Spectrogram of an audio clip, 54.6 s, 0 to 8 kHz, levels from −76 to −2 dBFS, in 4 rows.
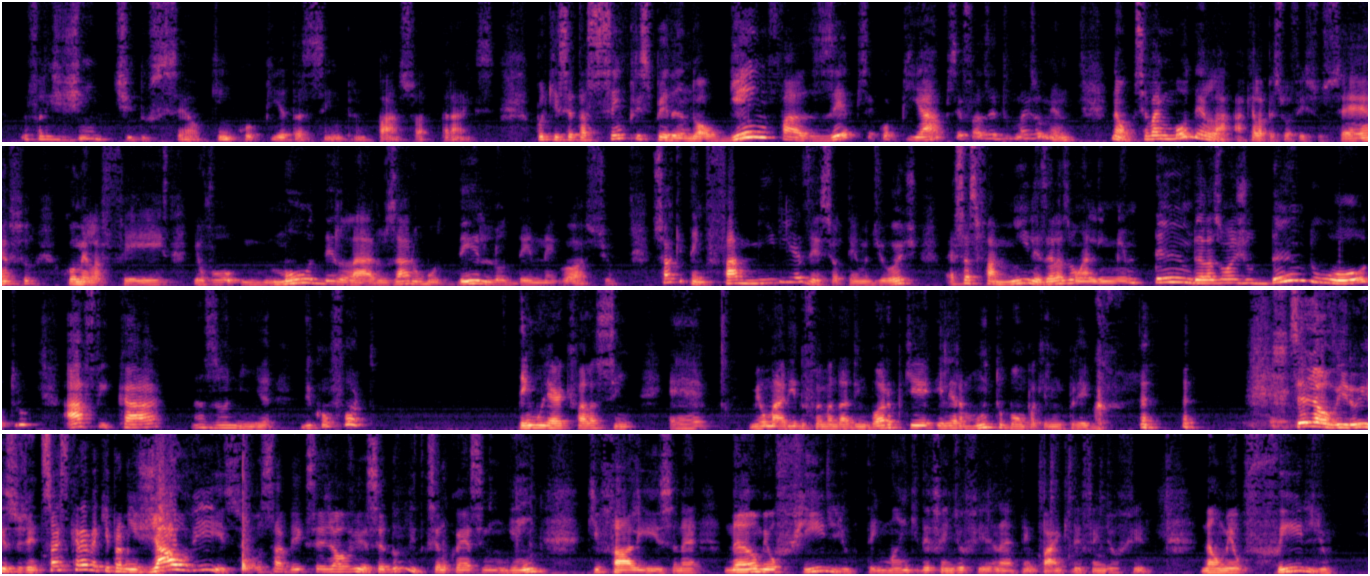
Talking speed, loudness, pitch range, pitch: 155 wpm, -19 LUFS, 110-170 Hz, 135 Hz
